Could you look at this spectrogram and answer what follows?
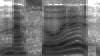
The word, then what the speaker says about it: Massasoit: How did you say it? – Massasoit. – Massasoit. – I think that's how they said it.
